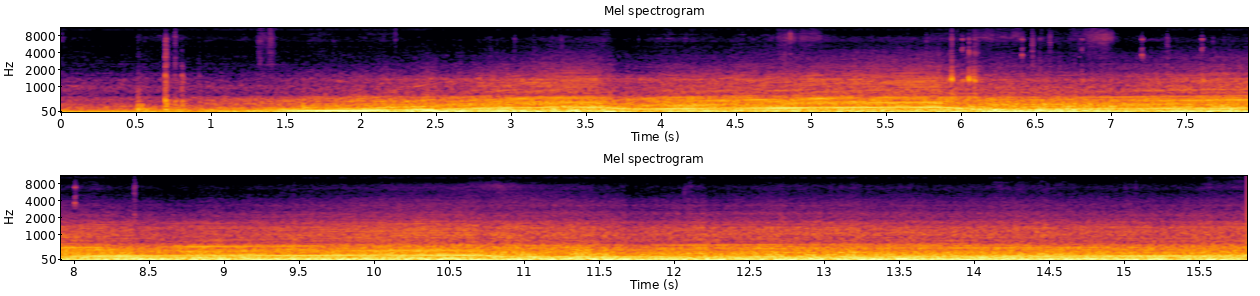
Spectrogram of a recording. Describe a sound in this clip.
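A car engine roars as it accelerates hard, dipping in pitch at each gear change.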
